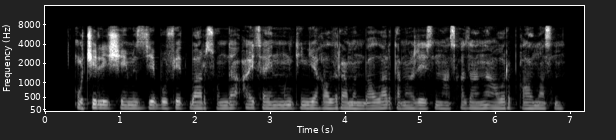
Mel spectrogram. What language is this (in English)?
Kazakh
